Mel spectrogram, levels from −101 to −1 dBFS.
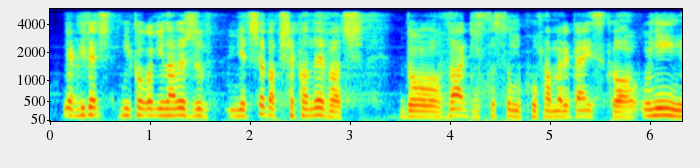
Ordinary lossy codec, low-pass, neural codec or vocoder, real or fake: none; 5.4 kHz; codec, 24 kHz, 1 kbps, SNAC; fake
